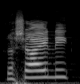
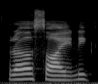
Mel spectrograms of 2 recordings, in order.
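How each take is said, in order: First: रासायनिक said "rashaaynik", with "sh"; wrong sibilant. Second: रासायनिक with a plain "s", not "sh"; lower, softer रासायनिक, clean "s" in the middle; correct sibilant. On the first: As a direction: put "sh" for the "s" in रासायनिक. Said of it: "पहले हमारी अशुद्ध शब्द है". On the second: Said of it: "और फिर शुद्ध है". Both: Shown as a demonstration.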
